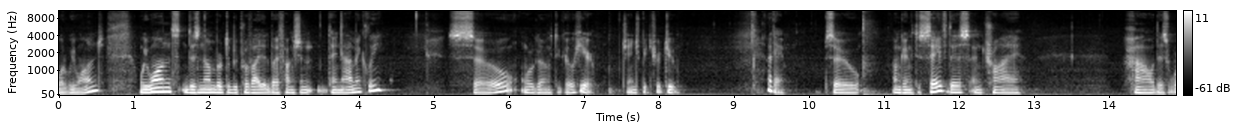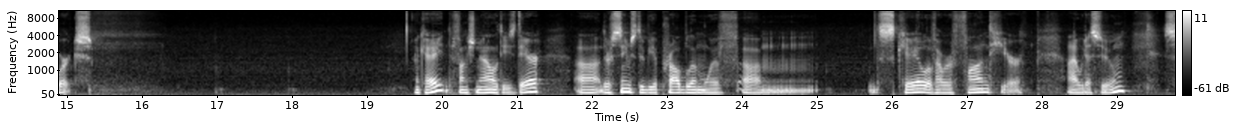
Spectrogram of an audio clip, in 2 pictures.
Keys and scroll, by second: 11.4 ctrl+s.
